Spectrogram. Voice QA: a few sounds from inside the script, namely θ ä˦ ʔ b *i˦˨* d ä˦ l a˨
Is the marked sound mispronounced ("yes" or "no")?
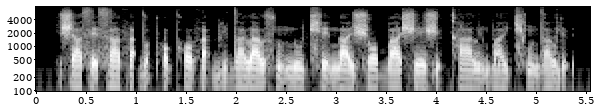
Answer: yes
